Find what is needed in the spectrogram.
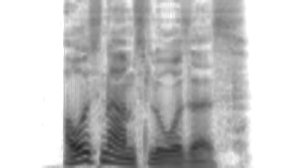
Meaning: strong/mixed nominative/accusative neuter singular of ausnahmslos
- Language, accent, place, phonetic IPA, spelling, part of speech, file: German, Germany, Berlin, [ˈaʊ̯snaːmsloːzəs], ausnahmsloses, adjective, De-ausnahmsloses.ogg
